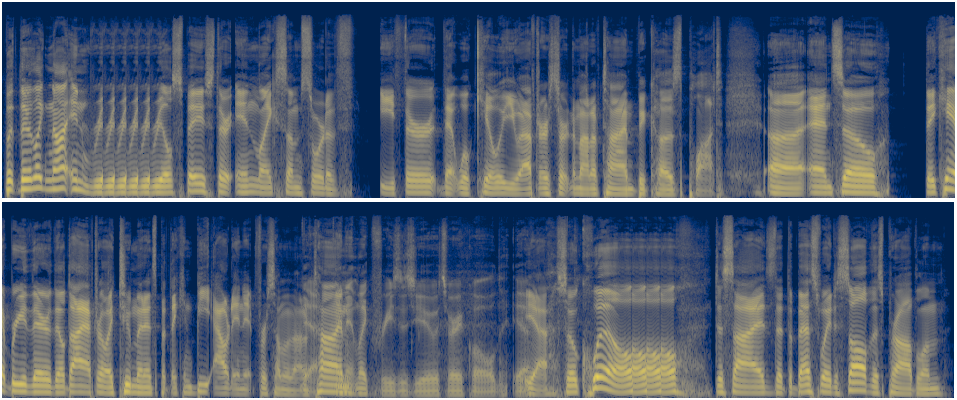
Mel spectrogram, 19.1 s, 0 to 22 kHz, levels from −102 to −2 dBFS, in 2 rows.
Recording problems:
audio stuttering; at 1 s and at 16 s

